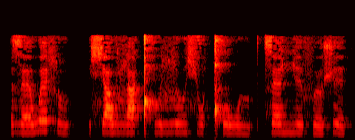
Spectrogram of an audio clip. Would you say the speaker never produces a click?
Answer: no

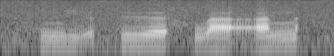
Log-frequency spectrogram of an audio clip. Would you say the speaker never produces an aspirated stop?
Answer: yes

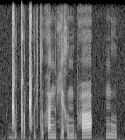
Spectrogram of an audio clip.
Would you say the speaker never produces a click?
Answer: no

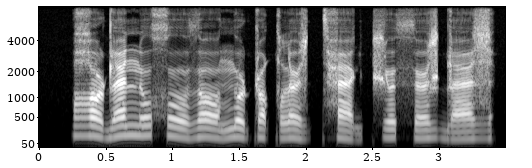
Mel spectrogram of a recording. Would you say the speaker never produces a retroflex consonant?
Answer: no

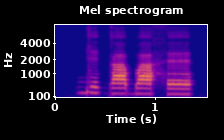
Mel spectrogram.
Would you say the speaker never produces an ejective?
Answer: yes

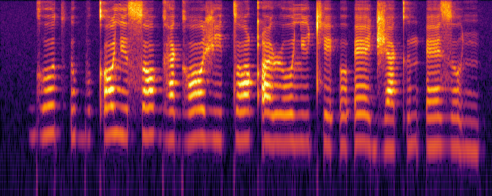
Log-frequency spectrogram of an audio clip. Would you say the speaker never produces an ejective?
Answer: no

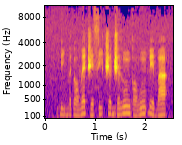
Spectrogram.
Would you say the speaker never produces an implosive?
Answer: no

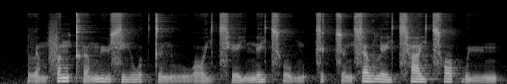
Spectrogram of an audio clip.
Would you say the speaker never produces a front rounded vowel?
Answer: no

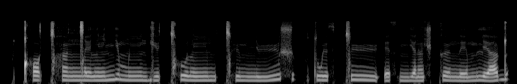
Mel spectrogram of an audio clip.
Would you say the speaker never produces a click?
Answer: no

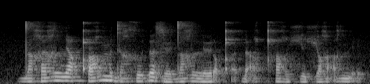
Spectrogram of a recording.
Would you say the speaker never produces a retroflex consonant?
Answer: yes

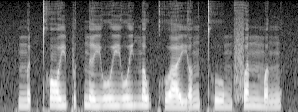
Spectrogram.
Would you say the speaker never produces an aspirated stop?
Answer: no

